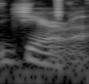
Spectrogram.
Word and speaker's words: Jera: reporter named Jera Stapleton, a lot of people don't know how to pronounce her name. It's short for Geraldine, but it's Jera.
